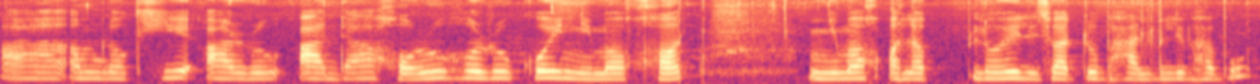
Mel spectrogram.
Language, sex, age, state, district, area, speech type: Assamese, female, 18-30, Assam, Sivasagar, rural, spontaneous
